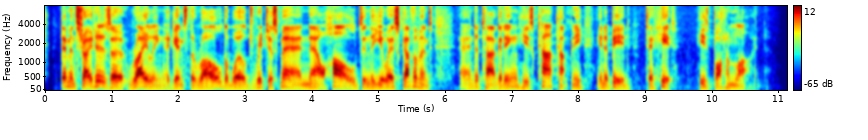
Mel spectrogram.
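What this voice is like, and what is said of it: Australian accent. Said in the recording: “Listen to this broadcaster's accent. ... He's Australian, mate.”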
